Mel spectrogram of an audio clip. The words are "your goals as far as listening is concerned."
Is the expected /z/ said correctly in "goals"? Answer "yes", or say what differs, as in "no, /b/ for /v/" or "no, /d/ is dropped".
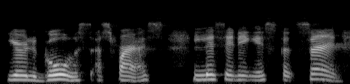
no, /s/ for /z/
